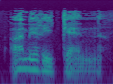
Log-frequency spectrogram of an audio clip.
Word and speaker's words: américaine: Okay, it's really open, this A-I, américaine.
